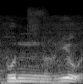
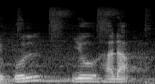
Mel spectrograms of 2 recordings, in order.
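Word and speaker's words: 분류하다: Bukan dibacanya bunryu tapi bulyuhada.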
